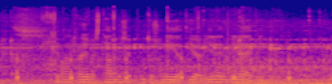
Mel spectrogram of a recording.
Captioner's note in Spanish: Suspiro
